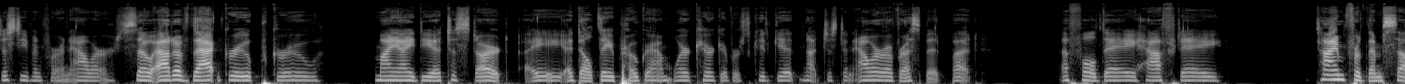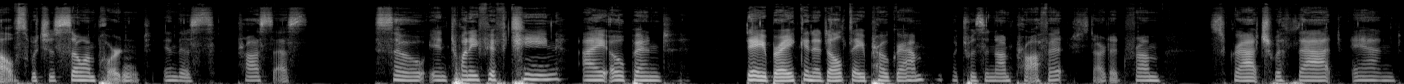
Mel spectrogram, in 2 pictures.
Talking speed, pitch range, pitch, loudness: 140 wpm, 175-195 Hz, 185 Hz, -22 LUFS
